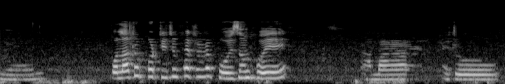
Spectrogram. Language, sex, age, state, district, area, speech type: Assamese, female, 45-60, Assam, Tinsukia, rural, spontaneous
